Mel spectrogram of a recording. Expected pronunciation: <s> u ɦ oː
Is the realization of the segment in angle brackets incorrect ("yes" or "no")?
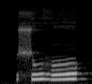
yes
